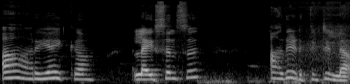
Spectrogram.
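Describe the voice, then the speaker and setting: A timid young bride on the edge of tears, her replies short and hesitant, pitched noticeably higher than the storyteller's own voice , as a woman puts her on with a Malappuram Malayalam accent. The voice is soft and quiet. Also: unhurried. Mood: shy.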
